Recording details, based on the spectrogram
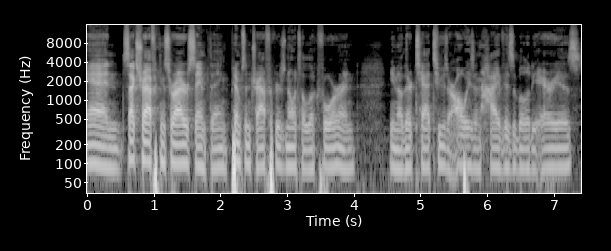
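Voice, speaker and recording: A man with an American accent talks in a very deep, low pitch, his intonation monotone and flat. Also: fairly quick pace. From South Central Los Angeles. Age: 40s. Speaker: tattoo artist and ministry leader. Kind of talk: interview. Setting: tattoo shop.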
